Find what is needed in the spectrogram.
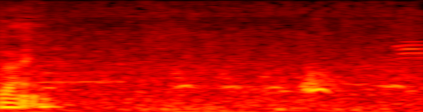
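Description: Two faint, short animal whines, about a second apart, the second rising and then falling. They follow the end of a spoken word.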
